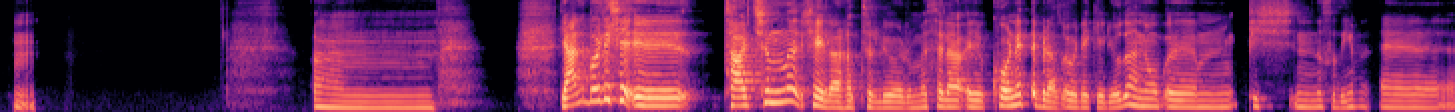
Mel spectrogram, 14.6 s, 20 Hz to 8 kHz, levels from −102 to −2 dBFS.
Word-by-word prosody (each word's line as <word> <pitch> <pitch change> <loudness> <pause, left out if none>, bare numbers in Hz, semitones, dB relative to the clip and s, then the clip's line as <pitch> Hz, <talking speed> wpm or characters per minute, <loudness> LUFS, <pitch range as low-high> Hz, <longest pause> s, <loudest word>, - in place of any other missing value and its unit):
Hıı. - - -7 2.9
Imm. 160 -2 -7 1.3
Yani 315 0 +5
böyle 345 +3 +5
şey, 360 -1 +6
eee, 210 -1 +4 0.3
tarçınlı 280 +7 +3
şeyler 180 -9 +3
hatırlıyorum. 160 -2 -4
Mesela, 180 +1 -1
eee, 175 -2 -1
kornet 225 +6 +3
de 190 - +3
biraz 170 -3 -1
öyle 170 -2 -2
geliyordu. 160 +6 -3
Hani 205 -4 -2
o, 190 -1 -6
emm, 175 -1 -4 0.2
piş 195 -1 -10
nasıl 175 -1 -10
diyeyim, 180 +2 -11
eee, 165 -1 -9
175 Hz, 95 wpm, -20 LUFS, 165-210 Hz, 2.9 s, şey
